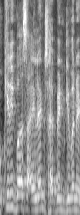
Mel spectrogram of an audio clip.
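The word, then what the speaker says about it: Kiribati: I'll say kiras now spelling of that is kirati but correct pronunciation is so kiribas Islands have been given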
